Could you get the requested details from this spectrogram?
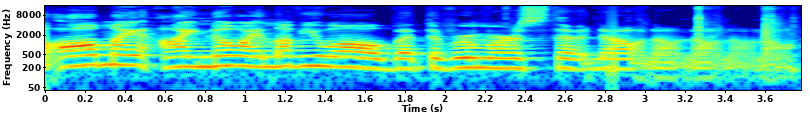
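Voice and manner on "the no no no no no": normal talking voice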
